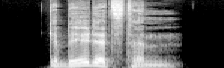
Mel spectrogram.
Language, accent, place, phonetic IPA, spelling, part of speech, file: German, Germany, Berlin, [ɡəˈbɪldət͡stəm], gebildetstem, adjective, De-gebildetstem.ogg
- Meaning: strong dative masculine/neuter singular superlative degree of gebildet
